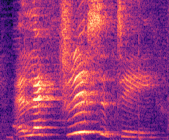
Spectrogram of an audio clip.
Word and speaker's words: electricity: in ity or ity, we put the stress or place the accent before the syllable. For example, ability, Ability, capacity, capacity, generosity, generosity, sensibility, sensibility, charity, charity, clarity, clarity, trinity, trinity, electricity, electricity, university, university, speciality.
